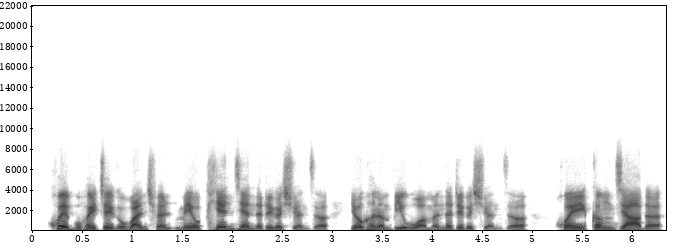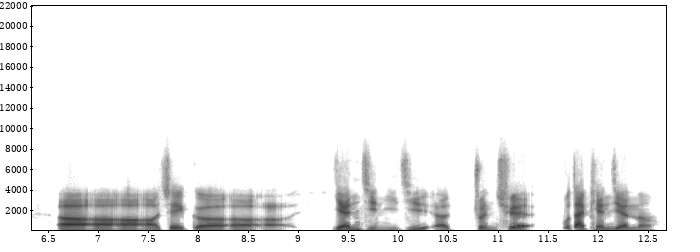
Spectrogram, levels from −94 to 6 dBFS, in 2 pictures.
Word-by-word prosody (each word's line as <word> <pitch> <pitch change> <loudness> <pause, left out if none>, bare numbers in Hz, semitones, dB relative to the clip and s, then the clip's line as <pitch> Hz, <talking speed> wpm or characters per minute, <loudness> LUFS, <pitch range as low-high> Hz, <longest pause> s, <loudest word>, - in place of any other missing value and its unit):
会 475 -4 +9
不 160 - -8
会 185 -1 +3
这 180 +2 +2
个 120 -5 -3
完 110 - +3
全 145 -2 -3
没 135 - -3
有 - - +3
偏 215 +2 +2
见 215 -8 +1
的 - - -2
这 120 -1 -3
个 120 - 0
选 95 - -7
择， - - -4 0.2
有 - - +2
可 - - -2
能 150 - -1
比 155 +3 0
我 180 - 0
们 - - -7
的 180 - 0
这 170 - -1
个 135 - -3
选 90 -7 -9
择 115 +6 -3 0.2
会 185 -6 +4
更 180 +1 -1
加 145 0 +5
地 130 -3 -1 0.3
呃 - - 0
呃 115 0 +4
呃 110 -1 -1
呃， 110 - -6
这 160 +3 -4
个 120 0 -5 0.2
呃 - - -7 0.2
呃， 300 - -9 0.5
严 215 - +2
谨 115 - -10
以 95 0 -22
及， 115 +9 -9
呃， 115 -1 -5 0.2
准 100 -3 -7
确 440 - 0 0.4
不 - - -9
带 - - +4
偏 130 0 -5
见 135 -8 -1
呢？ 90 -2 -11
135 Hz, 240 characters per minute, -24 LUFS, 115-170 Hz, 0.5 s, 会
